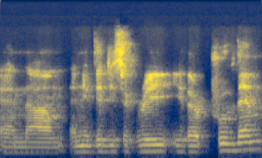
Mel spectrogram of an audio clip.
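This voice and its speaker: With a French accent, a man talks at a moderate pace and a medium pitch. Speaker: fencing coach. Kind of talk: interview. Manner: halting.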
